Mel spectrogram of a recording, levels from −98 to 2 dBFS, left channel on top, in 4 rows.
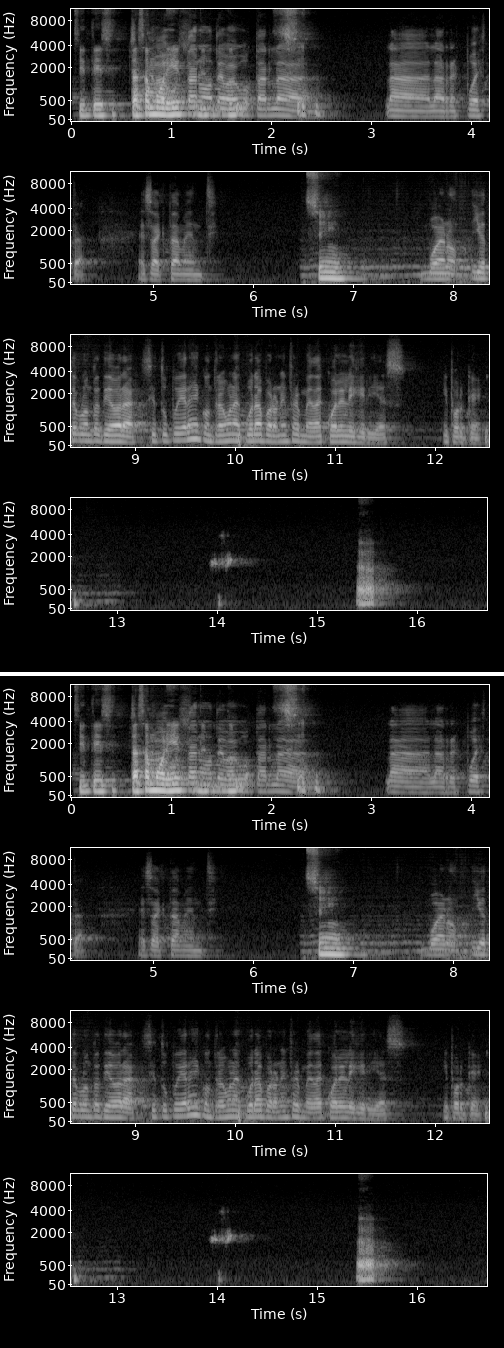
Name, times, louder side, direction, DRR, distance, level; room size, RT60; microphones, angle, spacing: voice 1, 0.1-1.7 2.1-2.3 6.5-7.0 15.4-15.6, right 1 dB, ahead, 11 dB, 0.6 m, -29 dB
voice 2, 0.6-2.5 3.1-4.3 4.9-5.5 7.7-11.7 12.1-12.5, left 4 dB, 40° left, 11 dB, 0.6 m, -37 dB
sound 1, 6.5-13.0, left 2 dB, 85° left, 2.8 m, -55 dB
20.0 x 19.0 x 3.8 m, 0.72 s
head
